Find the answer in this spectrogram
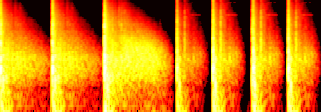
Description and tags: Shotgun Slight Mountain Reverb
Recording of a model-T shotgun with layers for impact. Compression applied in post.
